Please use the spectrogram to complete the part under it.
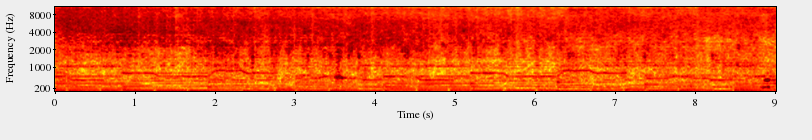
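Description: Onion and green chili paste with chicken masala frying in a pan, a loud, continuous sizzle close by, with faint stirring scrapes and a steady musical backing throughout.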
